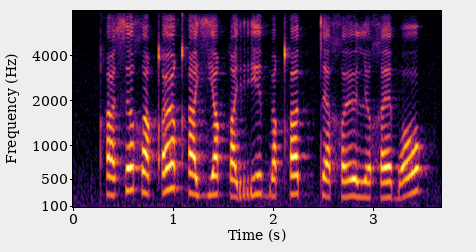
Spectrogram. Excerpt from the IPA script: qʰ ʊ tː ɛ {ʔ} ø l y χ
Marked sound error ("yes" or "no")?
yes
